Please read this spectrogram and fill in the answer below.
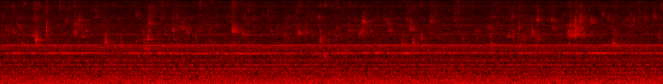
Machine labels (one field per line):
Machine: pump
